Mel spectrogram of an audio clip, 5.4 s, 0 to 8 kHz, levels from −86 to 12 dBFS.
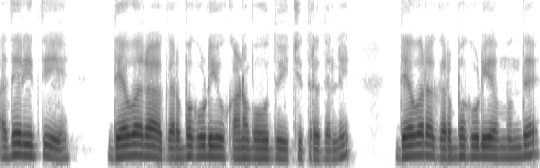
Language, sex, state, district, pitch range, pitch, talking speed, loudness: Kannada, male, Karnataka, Mysore, 125-145 Hz, 135 Hz, 120 wpm, -19 LUFS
